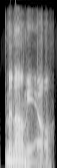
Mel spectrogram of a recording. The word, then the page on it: monomial: British English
